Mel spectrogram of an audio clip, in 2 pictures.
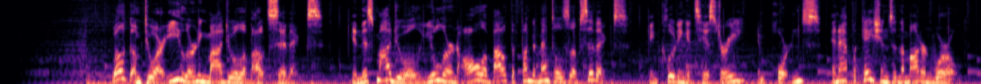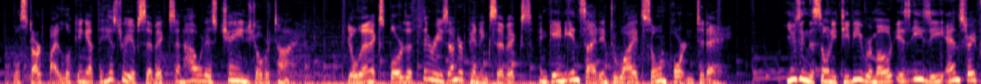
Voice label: narration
